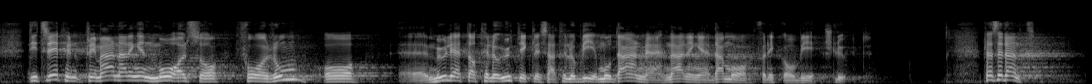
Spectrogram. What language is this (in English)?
Norwegian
